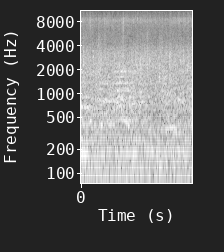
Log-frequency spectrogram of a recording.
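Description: Rain falling at Daya bus terminal in Makassar, a steady, even hiss of drops on surfaces that is fairly faint and continuous, with no distinct voices.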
